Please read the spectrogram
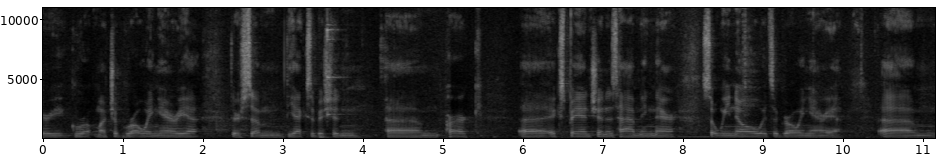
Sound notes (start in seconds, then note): none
